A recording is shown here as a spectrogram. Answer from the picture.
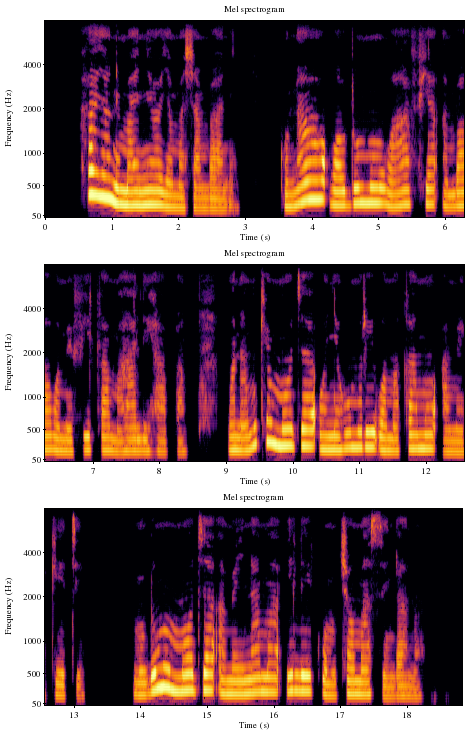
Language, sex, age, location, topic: Swahili, female, 18-24, Nairobi, health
